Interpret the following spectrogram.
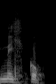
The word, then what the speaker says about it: México: de otros países llegan a describir méxico con jota y en realidad están haciéndolo correctamente porque así suena como jota no en nosotros tenemos un sentido histórico con la equis insisto para darles esa pronunciación pero somos el único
